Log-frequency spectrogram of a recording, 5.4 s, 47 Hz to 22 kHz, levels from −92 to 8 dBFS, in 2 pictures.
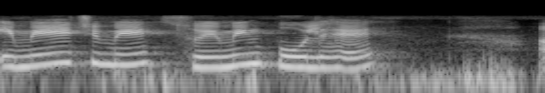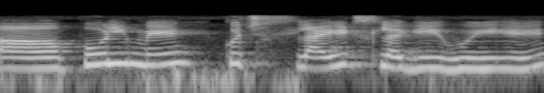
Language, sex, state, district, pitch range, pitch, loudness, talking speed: Hindi, female, Bihar, Saharsa, 250-320 Hz, 275 Hz, -15 LUFS, 155 wpm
